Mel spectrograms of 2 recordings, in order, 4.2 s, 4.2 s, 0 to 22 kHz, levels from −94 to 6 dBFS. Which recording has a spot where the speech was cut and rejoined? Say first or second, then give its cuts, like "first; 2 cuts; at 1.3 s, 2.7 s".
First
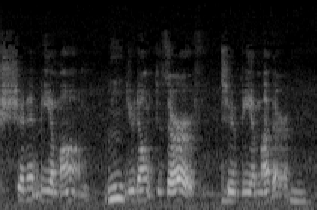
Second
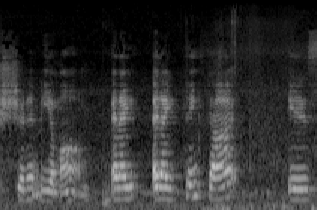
second; 1 cut; at 1.3 s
